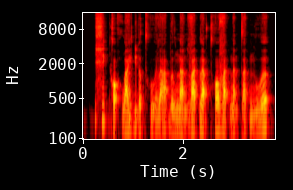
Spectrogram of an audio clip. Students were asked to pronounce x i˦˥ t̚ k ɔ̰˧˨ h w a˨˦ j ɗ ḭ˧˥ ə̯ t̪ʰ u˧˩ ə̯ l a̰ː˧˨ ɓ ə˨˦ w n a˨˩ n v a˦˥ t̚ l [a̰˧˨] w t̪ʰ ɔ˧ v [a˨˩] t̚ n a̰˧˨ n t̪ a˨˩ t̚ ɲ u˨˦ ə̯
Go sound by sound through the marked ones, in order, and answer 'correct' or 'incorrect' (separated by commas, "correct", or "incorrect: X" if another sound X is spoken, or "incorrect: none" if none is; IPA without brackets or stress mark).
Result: correct, correct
